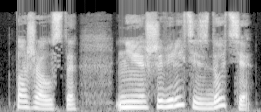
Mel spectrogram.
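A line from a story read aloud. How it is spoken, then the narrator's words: Calm. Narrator (Russian): спокойно сказал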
